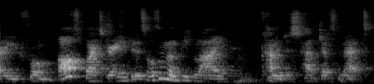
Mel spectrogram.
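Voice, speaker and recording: Someone with an English accent speaks at a very fast pace over noticeable background noise. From London, England. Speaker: writer, panelist. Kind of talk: panel discussion.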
